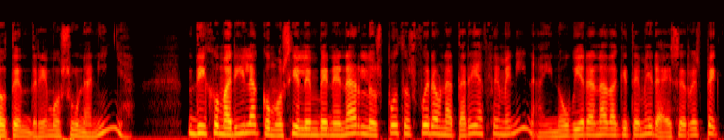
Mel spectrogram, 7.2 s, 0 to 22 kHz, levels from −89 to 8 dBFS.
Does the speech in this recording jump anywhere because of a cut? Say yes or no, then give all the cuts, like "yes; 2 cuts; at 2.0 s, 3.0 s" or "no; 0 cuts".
no; 0 cuts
